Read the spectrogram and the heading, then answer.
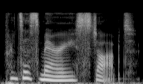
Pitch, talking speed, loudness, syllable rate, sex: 215 Hz, 125 wpm, -15 LUFS, 4.7 syllables/s, female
